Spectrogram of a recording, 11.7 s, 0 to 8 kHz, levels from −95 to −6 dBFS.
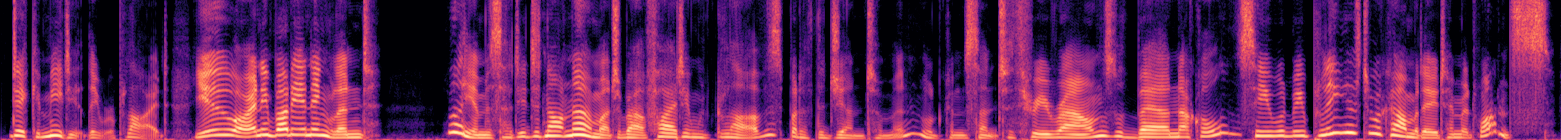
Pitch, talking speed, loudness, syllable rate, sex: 225 Hz, 205 wpm, -17 LUFS, 5.7 syllables/s, female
